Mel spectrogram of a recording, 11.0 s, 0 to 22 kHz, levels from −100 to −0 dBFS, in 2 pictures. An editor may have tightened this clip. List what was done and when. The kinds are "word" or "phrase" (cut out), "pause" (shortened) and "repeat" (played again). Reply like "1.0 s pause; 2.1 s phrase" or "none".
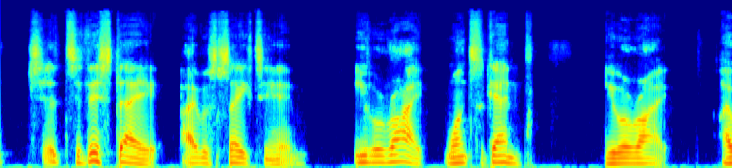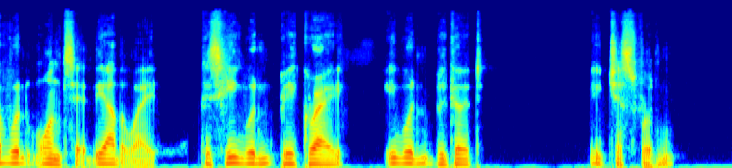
1.6 s word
